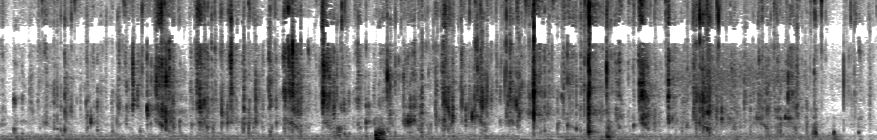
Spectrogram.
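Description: Dogs crunching and chewing pieces of raw vegetable, a steady run of crisp bites, with one louder thump about halfway through.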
